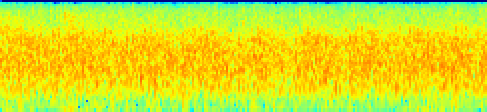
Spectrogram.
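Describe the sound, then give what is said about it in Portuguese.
An auditorium audience applauds a guest's entrance with steady, dense clapping that stays loud and even from start to finish, with no voices. “Por que que vocês não deram uma salva de palmas para a entrada dele aí?”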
